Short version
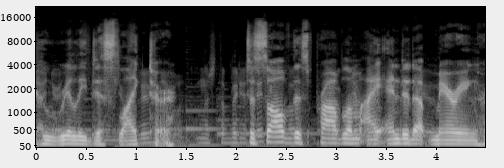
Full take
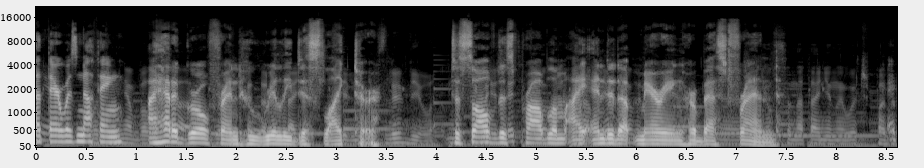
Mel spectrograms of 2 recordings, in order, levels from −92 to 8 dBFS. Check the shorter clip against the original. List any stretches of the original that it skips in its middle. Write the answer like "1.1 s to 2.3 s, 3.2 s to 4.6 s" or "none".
none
